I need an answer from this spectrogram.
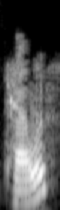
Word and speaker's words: tallit: may notice that the the ashkenazi will pronounce it Tallis but it's built to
